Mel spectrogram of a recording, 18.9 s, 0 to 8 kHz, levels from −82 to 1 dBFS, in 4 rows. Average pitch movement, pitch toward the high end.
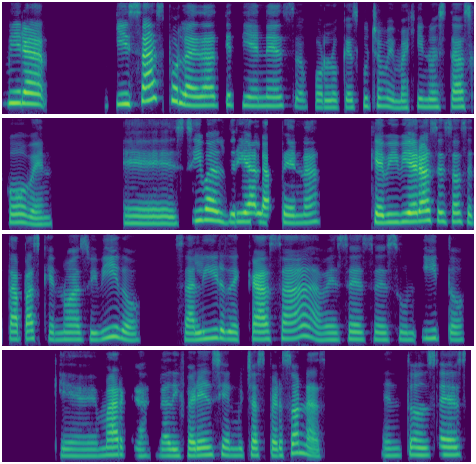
Yes: average, 3.7 semitones; high, 200 Hz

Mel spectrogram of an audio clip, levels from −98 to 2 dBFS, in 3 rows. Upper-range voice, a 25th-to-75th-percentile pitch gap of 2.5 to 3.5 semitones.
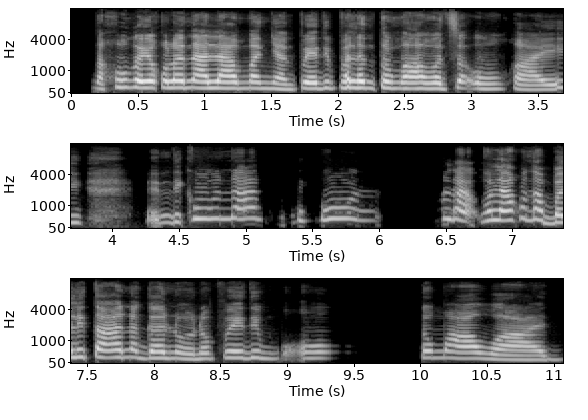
Yes: very high, 265 Hz; average, 3.1 semitones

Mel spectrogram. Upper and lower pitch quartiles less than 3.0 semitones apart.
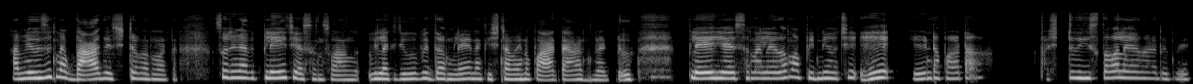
No: average, 3.3 semitones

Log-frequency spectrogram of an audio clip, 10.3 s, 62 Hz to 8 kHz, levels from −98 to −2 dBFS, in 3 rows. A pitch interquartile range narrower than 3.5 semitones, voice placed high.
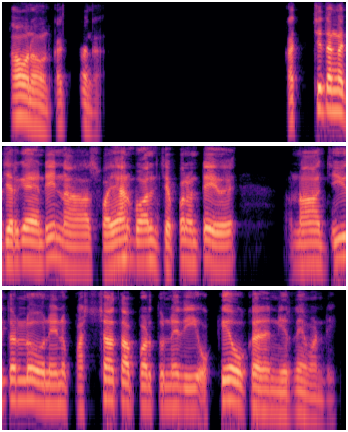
No: average, 3.0 semitones; medium, 145 Hz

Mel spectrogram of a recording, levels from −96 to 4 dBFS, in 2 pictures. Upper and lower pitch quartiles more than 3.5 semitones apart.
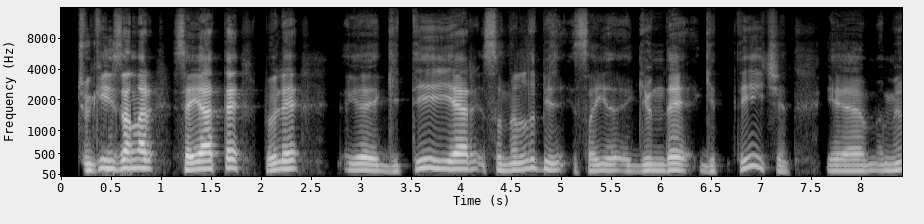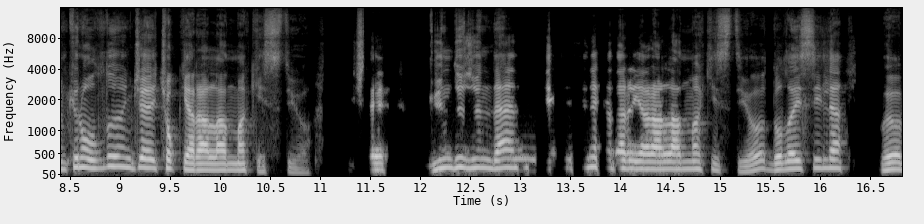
Yes: average, 5.1 semitones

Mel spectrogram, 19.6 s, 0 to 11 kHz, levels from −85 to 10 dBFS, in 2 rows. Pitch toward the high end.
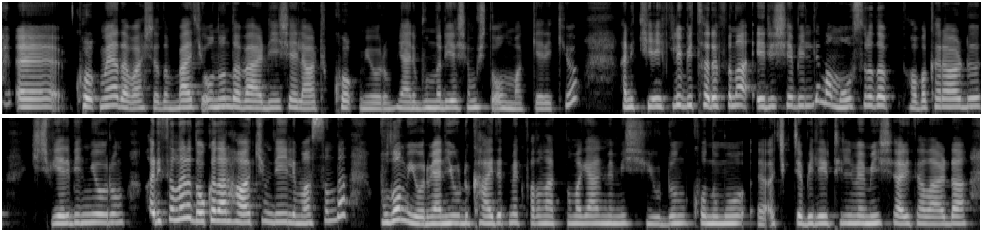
Yes: high, 220 Hz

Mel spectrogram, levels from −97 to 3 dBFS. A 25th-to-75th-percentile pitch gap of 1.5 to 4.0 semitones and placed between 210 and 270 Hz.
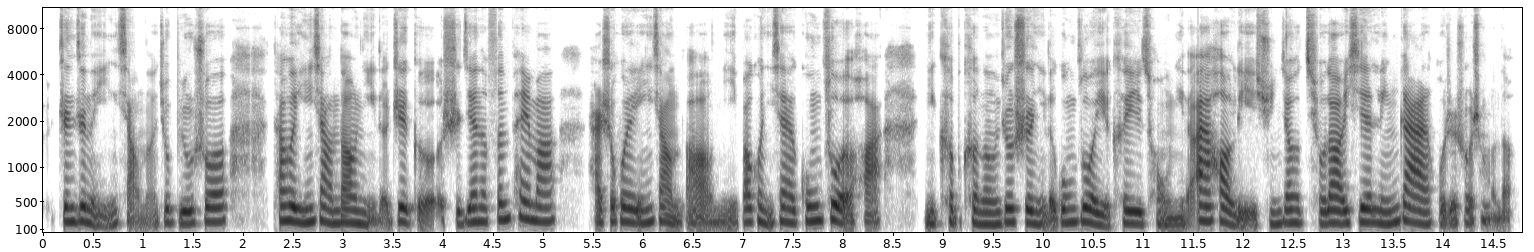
No: average, 2.7 semitones; high, 195 Hz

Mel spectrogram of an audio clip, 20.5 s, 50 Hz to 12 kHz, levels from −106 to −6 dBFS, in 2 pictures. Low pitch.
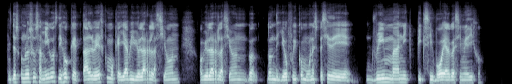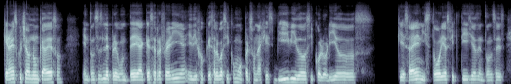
Yes: low, 125 Hz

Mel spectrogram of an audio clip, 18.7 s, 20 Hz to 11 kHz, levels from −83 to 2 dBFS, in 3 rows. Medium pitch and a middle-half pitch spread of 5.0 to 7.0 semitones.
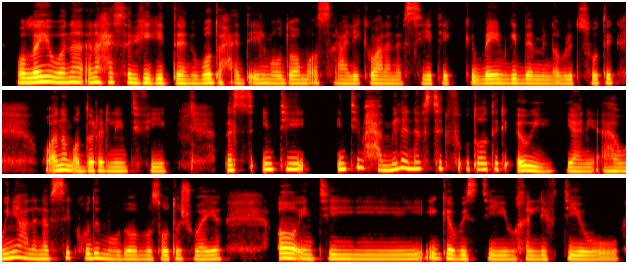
No: medium, 160 Hz; average, 3.1 semitones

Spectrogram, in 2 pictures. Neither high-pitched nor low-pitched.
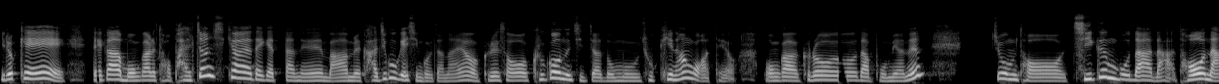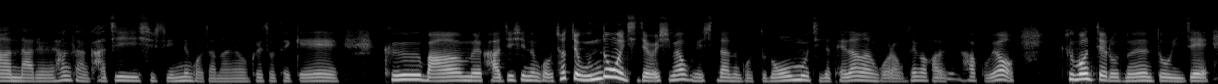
Yes: medium, 180 Hz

